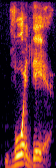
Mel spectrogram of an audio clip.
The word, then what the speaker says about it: voir dire: How do you pronounce that word? Voir dire.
